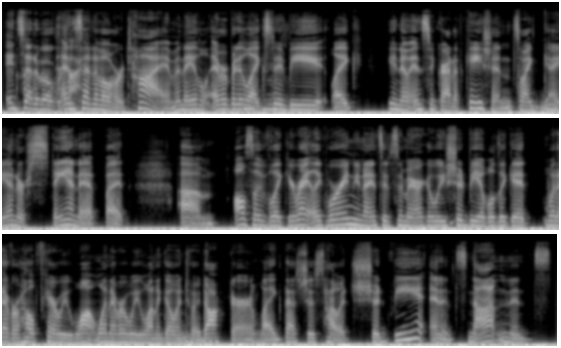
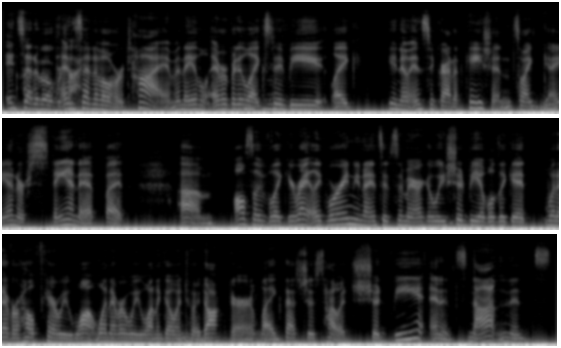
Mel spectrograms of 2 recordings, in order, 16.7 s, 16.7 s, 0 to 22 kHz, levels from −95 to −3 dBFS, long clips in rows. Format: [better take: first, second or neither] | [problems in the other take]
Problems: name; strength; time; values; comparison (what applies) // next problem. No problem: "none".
first | low rumble; loud; throughout; 3 dB below the speech; faint in the first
